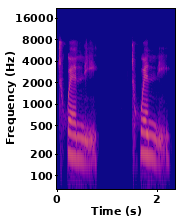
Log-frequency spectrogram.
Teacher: or you can say 20 with the t no problem but most native speakers aren't going to say that t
